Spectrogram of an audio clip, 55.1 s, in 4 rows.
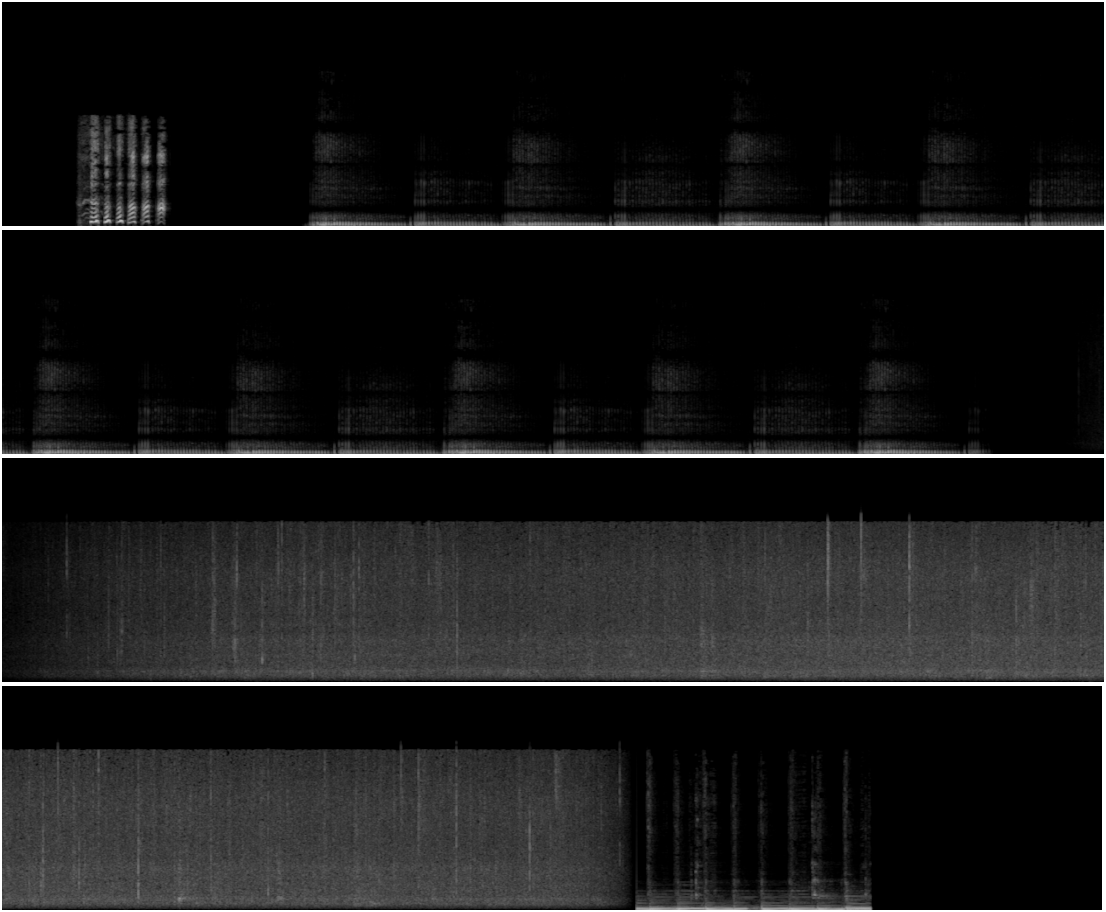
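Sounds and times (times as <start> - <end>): person giggling: 1.0 - 2.1
cat purring: 3.8 - 26.2.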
